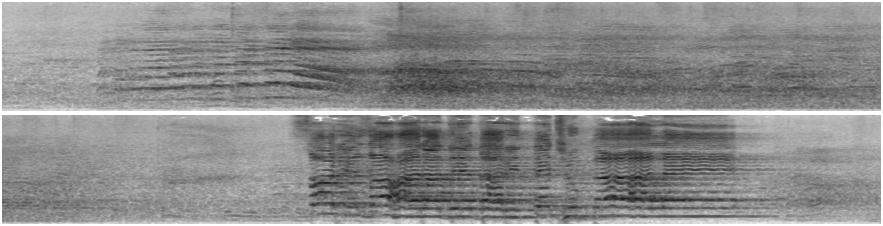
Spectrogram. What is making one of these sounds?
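A man recites with emotion through a microphone in an echoing hall.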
